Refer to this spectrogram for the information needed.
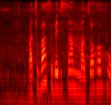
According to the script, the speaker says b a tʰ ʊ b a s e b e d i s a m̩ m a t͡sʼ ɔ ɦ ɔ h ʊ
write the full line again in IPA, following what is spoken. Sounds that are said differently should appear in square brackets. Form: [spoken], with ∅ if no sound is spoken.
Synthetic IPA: b a tʰ ʊ b a s e b e d i s a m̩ m a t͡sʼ ɔ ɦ ɔ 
